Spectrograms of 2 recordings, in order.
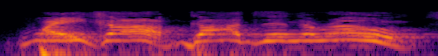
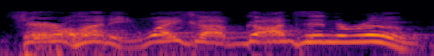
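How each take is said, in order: First: Very high, very loud frantic scream. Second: High, loud urgent shout at his sleeping wife. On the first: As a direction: scream it in full panic, slower and stretched. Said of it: "Screaming, hitting her in the side". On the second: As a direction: yell it to wake her in a panic. Husband waking wife, God present. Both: Retold or imitated.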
